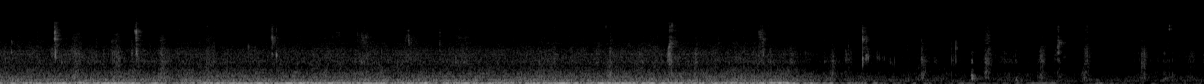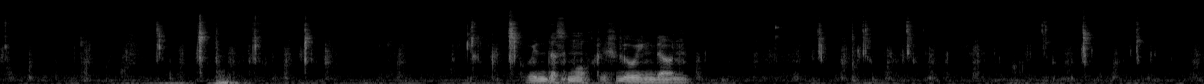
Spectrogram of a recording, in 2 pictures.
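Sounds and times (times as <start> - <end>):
low rumble: 0.0 - 9.8
crunchy chewing: 0.1 - 24.0.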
